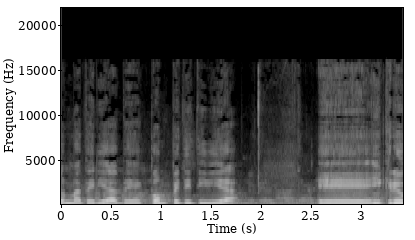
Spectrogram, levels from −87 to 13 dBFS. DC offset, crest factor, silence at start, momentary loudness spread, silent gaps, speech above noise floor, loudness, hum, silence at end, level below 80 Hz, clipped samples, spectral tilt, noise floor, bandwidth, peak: under 0.1%; 16 dB; 0 s; 21 LU; none; 20 dB; -18 LUFS; none; 0 s; -52 dBFS; under 0.1%; -6 dB/octave; -36 dBFS; 16.5 kHz; -2 dBFS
